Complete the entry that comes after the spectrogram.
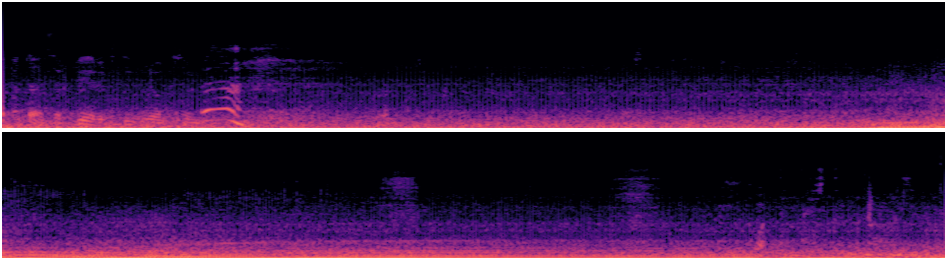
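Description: A rally car at speed on a stage of the Cesvaine mini rally, heard from inside as a loud steady engine rumble with gear changes, while the crew talk over it.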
